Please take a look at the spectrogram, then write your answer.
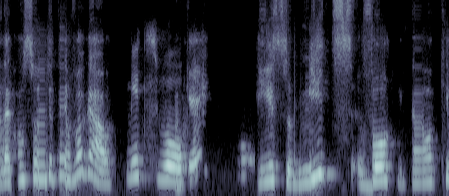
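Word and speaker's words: מצוות: Mitzvot. Ok? Isso, mitzvot. Então, aqui eu tenho uma sílaba, vo.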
